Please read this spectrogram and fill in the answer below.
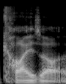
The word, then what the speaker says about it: Caesar: So if you're going to pronounce it like Caesar, like we always say Caesar, but it's actually Kaiser, isn't it? Is how it would be pronounced in Latin. So if you see P-E-N, you're like, well, it's probably pen rather than like any softer way of putting it.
